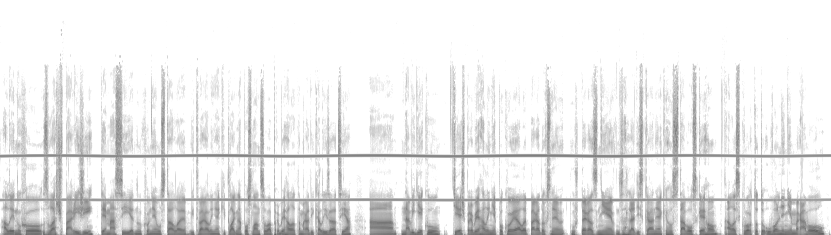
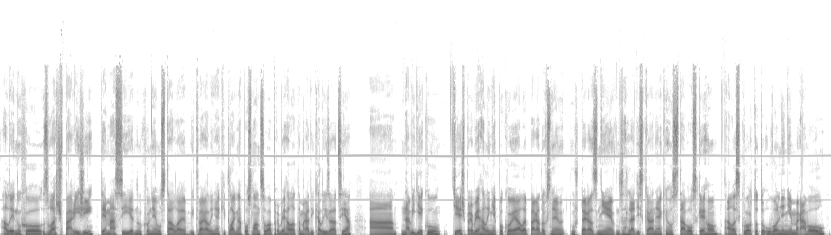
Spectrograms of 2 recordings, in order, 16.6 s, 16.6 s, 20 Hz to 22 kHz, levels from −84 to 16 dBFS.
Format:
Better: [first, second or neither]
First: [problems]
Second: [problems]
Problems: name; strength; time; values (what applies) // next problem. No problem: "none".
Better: second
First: high-pitched whine; loud; throughout; 7.5 kHz, 5 dB below the speech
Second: high-pitched whine; faint; throughout; 7.5 kHz, 30 dB below the speech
